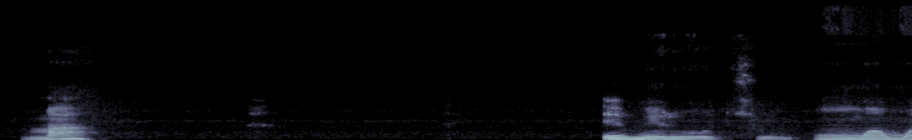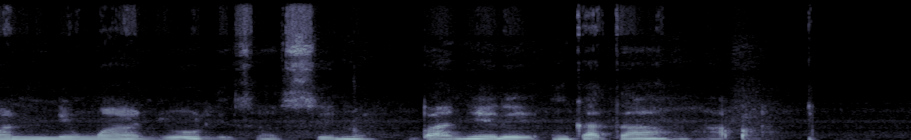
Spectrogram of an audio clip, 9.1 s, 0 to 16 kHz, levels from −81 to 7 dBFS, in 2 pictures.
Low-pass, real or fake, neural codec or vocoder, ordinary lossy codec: 14.4 kHz; fake; vocoder, 44.1 kHz, 128 mel bands every 512 samples, BigVGAN v2; Opus, 24 kbps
